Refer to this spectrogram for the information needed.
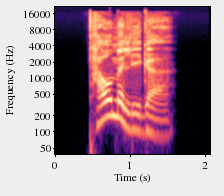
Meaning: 1. comparative degree of taumelig 2. inflection of taumelig: strong/mixed nominative masculine singular 3. inflection of taumelig: strong genitive/dative feminine singular
- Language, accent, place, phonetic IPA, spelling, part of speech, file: German, Germany, Berlin, [ˈtaʊ̯məlɪɡɐ], taumeliger, adjective, De-taumeliger.ogg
